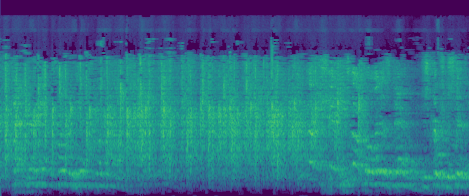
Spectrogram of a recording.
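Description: A church congregation claps hands steadily and continuously, a dense wash of applause throughout, with voices talking and calling out over it.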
